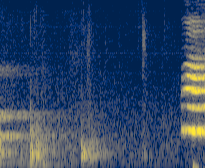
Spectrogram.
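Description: A sung note dies away in the hall's reverberation, then a moment of near silence with a couple of faint low sounds, and an opera singer comes in with a loud held note near the end.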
